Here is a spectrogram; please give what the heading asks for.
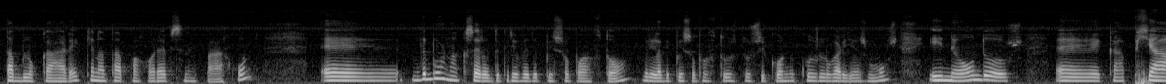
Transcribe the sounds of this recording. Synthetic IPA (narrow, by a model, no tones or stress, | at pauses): t̪ɐblo̞kɐɾice̞nɐt̪ɐːpɐɣo̞ɾe̞fsi̥nɐipɐɾxun | e | ðebo̞ɾonɐkse̞ɾoot̪ikɾive̞t̪e̞pisoɐpo̞ɐft̪o̞ðilɐðipisoɐpo̞ɐft̪ust̪usiko̞nikuzloɣɐɾʝɐzmusine̞o̞nd̪o̞s | ekɐpçɐ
